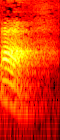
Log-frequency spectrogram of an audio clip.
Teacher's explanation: আ যখন আমরা উচ্চারণ করি তখন জিহ্বাটা একদম সেন্টার বা কেন্দ্রে অবস্থান করছে, এই জন্য আকে কেন্দ্রীয় স্বরধ্বনি বলা হয়।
